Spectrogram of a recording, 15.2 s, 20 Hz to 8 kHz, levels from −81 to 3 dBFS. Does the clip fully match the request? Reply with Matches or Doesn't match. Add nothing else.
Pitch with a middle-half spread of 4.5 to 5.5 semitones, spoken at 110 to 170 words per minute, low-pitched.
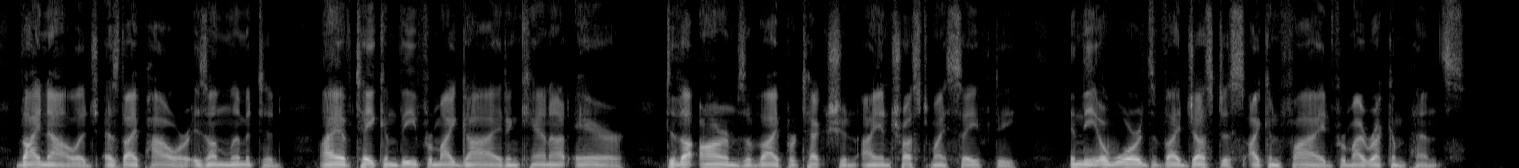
Doesn't match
